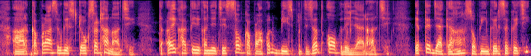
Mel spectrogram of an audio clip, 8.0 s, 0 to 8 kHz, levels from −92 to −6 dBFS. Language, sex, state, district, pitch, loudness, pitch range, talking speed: Maithili, male, Bihar, Purnia, 145 Hz, -14 LUFS, 120-170 Hz, 235 wpm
